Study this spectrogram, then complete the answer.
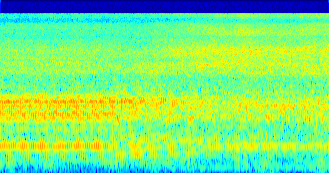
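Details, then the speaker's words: New REAIM pressure washer, first test run after assembly, plugged in and switched on: steady, even motor whine with constant pump tone, described as loud, no surging, knocking or grinding; normal running. "Medyo madilim lang. Malakas siya."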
